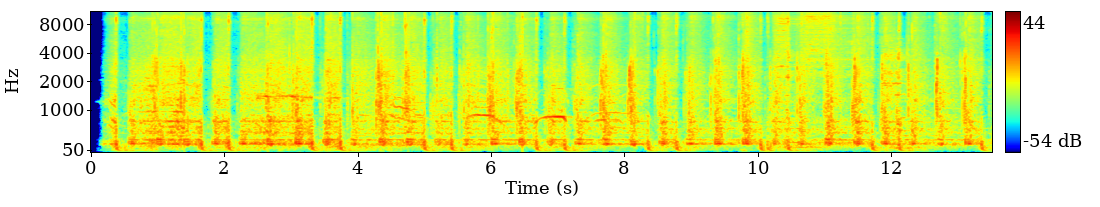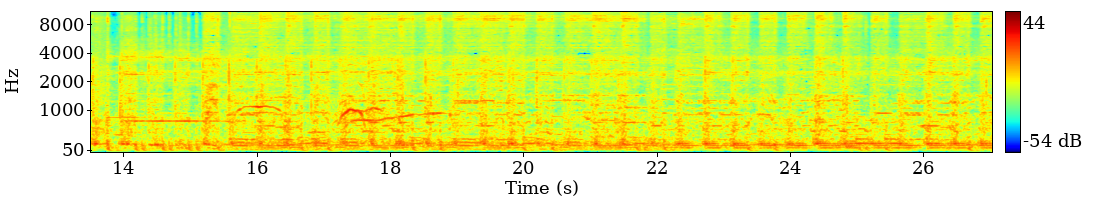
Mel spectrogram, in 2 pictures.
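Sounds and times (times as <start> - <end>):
live rock band playing: 0.2 - 27.0.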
